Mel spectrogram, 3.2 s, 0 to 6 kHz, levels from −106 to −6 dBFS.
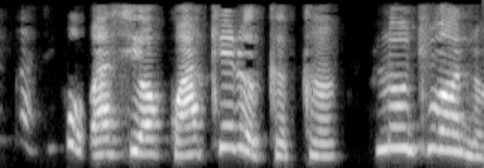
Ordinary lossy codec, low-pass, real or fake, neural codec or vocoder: MP3, 32 kbps; 5.4 kHz; fake; codec, 24 kHz, 3.1 kbps, DualCodec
